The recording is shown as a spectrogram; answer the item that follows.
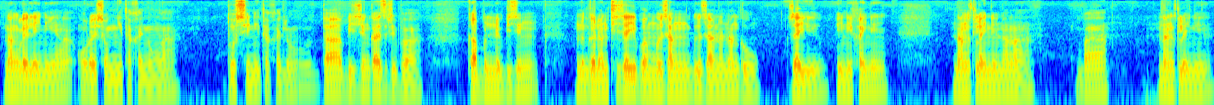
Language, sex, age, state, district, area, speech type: Bodo, male, 18-30, Assam, Baksa, rural, spontaneous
